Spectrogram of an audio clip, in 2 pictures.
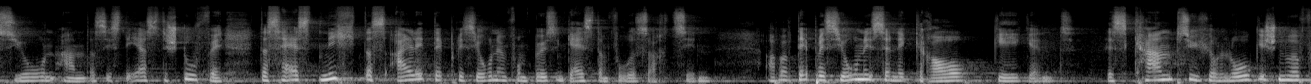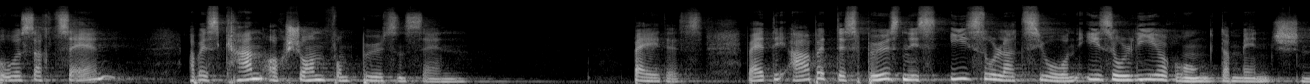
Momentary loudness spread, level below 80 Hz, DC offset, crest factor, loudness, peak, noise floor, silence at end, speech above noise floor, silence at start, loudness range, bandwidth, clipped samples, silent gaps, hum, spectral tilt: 12 LU; -44 dBFS; under 0.1%; 18 dB; -22 LUFS; -4 dBFS; -56 dBFS; 0 s; 34 dB; 0 s; 7 LU; 16.5 kHz; under 0.1%; none; none; -4.5 dB/octave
